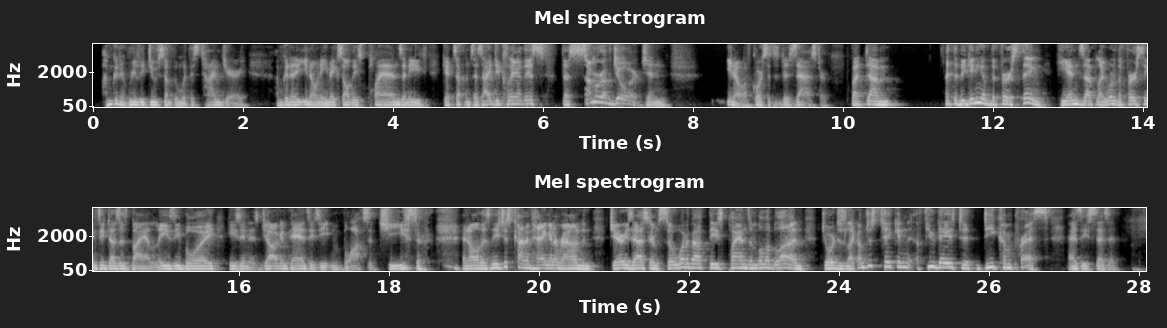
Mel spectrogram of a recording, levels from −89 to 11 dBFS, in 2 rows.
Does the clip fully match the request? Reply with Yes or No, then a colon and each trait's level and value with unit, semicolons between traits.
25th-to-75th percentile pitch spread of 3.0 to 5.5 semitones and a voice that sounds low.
Yes: average, 4.9 semitones; low, 130 Hz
